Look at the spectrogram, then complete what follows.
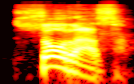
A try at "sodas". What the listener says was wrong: Sodas. Okay, you was rolling your tongue, so okay. Soda. Sodas.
